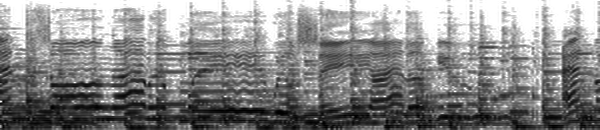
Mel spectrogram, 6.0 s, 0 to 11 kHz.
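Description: Instrumental break of a 1951 western swing band recording: a lead melody with vibrato over a steady bass beat about twice a second, ending in a rising slide just before the singing comes back in.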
